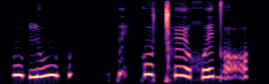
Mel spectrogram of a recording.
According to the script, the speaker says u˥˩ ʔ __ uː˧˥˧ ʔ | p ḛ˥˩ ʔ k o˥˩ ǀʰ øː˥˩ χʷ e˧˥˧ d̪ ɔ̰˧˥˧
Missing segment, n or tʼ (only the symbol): n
